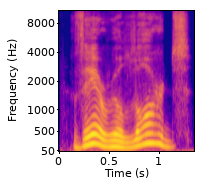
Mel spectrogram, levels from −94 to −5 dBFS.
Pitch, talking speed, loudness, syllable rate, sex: 165 Hz, 135 wpm, -14 LUFS, 4.7 syllables/s, male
